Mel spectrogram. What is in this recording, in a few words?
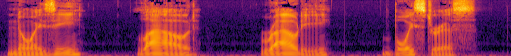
noisy loud rowdy boisterous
